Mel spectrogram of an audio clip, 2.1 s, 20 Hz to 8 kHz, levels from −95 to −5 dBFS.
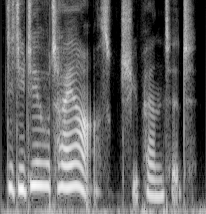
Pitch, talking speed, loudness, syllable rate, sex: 260 Hz, 235 wpm, -17 LUFS, 5.2 syllables/s, female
